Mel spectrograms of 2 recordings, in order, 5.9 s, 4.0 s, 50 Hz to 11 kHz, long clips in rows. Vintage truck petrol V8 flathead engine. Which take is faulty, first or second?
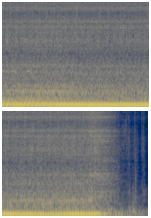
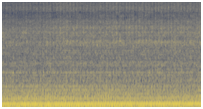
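second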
